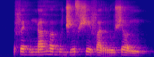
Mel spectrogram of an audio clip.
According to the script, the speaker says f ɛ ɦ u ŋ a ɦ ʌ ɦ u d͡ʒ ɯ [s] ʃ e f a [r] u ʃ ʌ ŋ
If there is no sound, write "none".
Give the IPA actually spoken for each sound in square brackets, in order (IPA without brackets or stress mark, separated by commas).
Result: s, r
